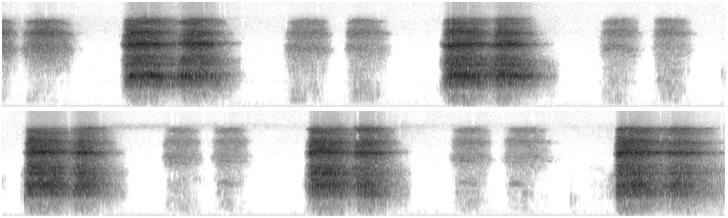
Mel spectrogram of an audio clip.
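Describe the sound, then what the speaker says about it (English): During a seated yoga session, a person takes repeated double inhalations through the nose, each pair of sharp sniffing breaths followed by quieter breaths, in a steady cycle with silence between. "Starting breathing in through the nose twice, focusing on the belly."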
